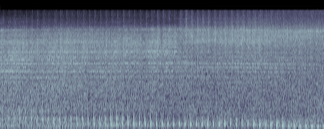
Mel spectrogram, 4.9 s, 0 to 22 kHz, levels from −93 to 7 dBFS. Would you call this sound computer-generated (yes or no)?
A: no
